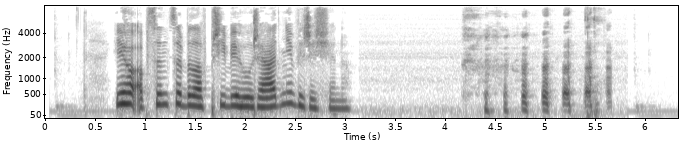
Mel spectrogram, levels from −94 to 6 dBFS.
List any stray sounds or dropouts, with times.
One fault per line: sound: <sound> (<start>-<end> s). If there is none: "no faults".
sound: laugh (4.2-5.7 s)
